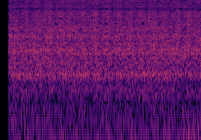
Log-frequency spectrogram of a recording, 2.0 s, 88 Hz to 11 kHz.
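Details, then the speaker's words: Chevy Cobalt SS idling after an engine replacement, with a slight misfire that the scanner places at fuel injector 3 (cylinder 3). The idle has an uneven, lumpy low-end beat from a cylinder not firing. "so it does have a slight misfire and it said it's in ignit uh fuel injector 3"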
